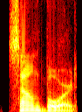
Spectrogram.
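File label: "soundboard", American English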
